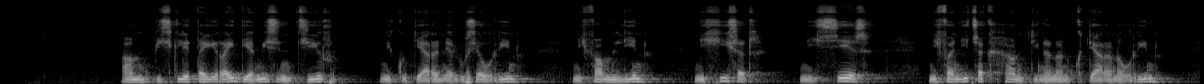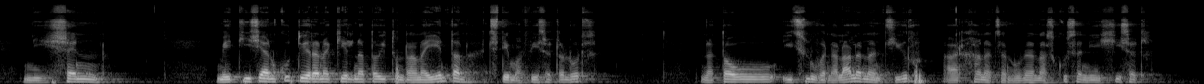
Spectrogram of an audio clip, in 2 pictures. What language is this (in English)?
Malagasy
